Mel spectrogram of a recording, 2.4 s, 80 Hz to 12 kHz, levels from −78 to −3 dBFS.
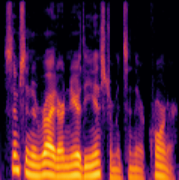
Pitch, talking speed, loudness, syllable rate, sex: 140 Hz, 250 wpm, -15 LUFS, 6.6 syllables/s, male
